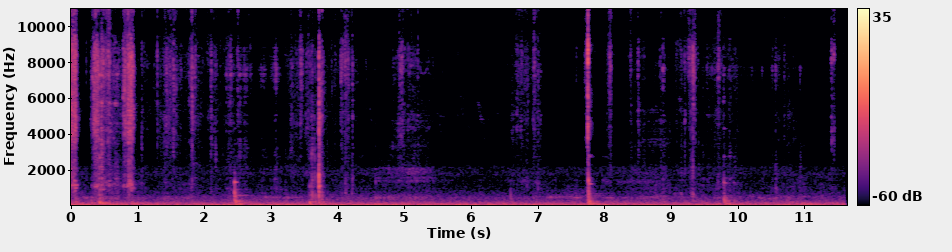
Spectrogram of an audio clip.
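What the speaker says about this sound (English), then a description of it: "we can take a wire brush and brush this one out" A wire brush scrubs out a front brake caliper on an Opel/Vauxhall Astra G during a pad replacement: steady, fairly quiet scratchy rasping that runs throughout, broken by a few sharp metallic clicks, with no talking.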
